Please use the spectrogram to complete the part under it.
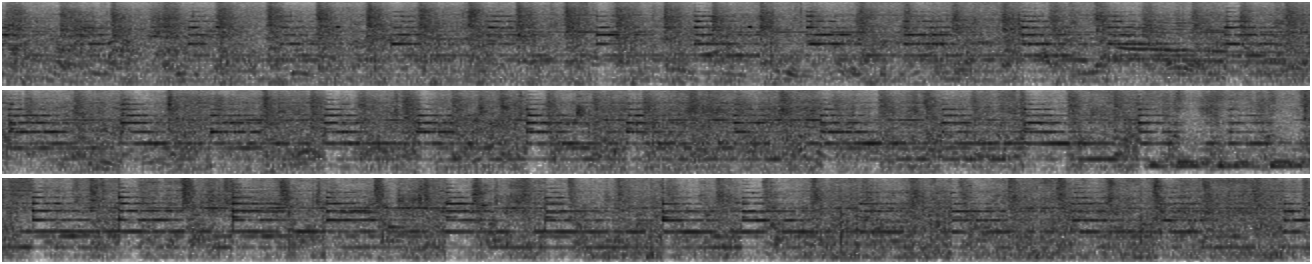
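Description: A steam locomotive chuffs as it approaches slowly.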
